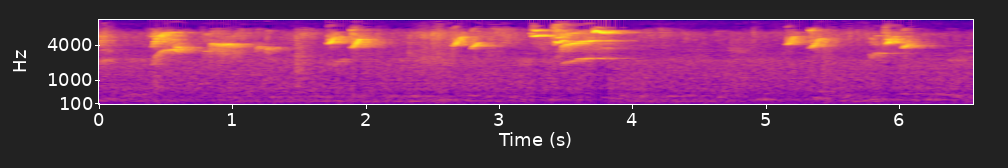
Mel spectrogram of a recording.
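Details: Orphaned young canary whose mother has died, kept as a pet: high, thin chirps and short squeaky notes in bursts, irregularly spaced, with a few rising whistled slurs and a quiet room hum beneath.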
